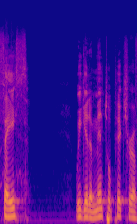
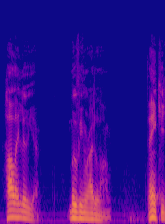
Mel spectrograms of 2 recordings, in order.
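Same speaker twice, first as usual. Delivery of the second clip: normal talking voice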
